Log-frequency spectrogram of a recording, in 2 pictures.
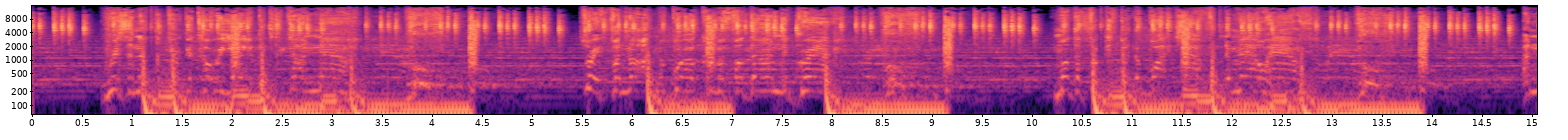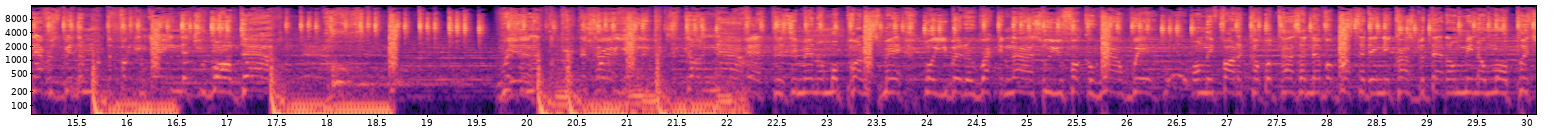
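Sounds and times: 
slowed bass-boosted music: 1.1s - 4.5s, 6.2s - 7.2s, 8.0s - 9.2s, 10.6s - 14.0s, 15.6s - 16.6s, 17.4s - 18.8s, 20.1s - 22.3s.

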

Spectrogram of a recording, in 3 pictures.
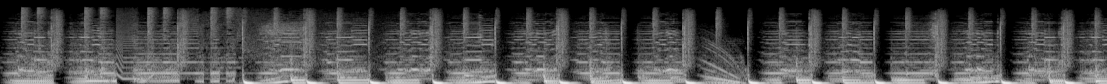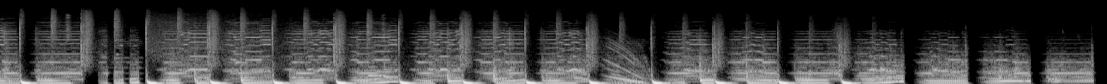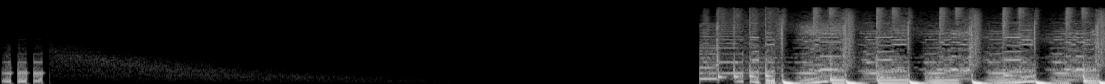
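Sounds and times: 
chill music mix: 0.0s - 22.0s, 29.2s - 33.1s.

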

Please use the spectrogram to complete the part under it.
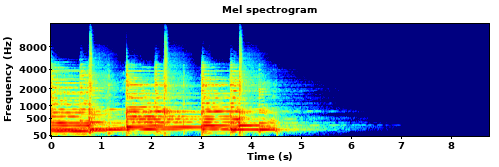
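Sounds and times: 
instrumental music: 0.0s - 5.9s.

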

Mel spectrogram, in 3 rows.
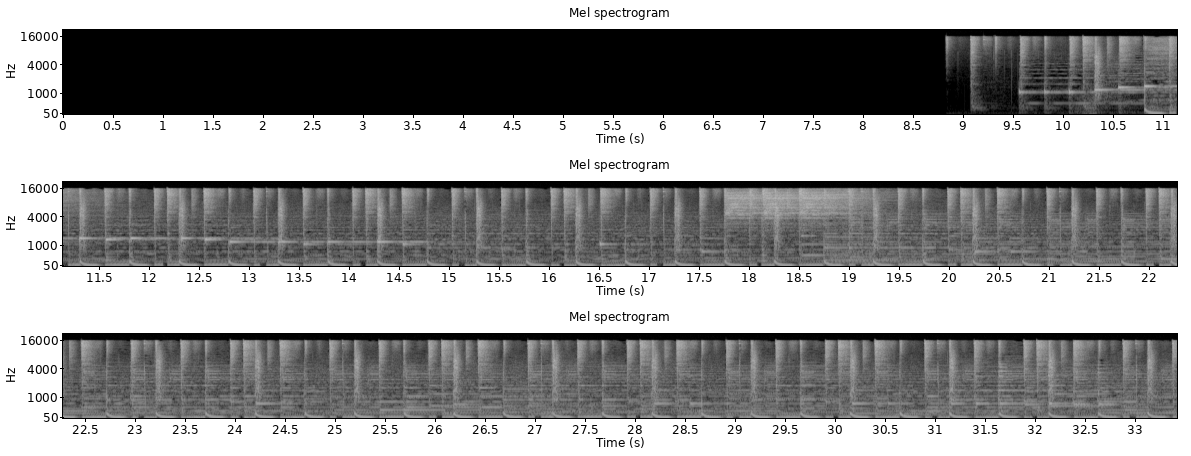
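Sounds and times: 
instrumental cover music: 8.8s - 33.4s.

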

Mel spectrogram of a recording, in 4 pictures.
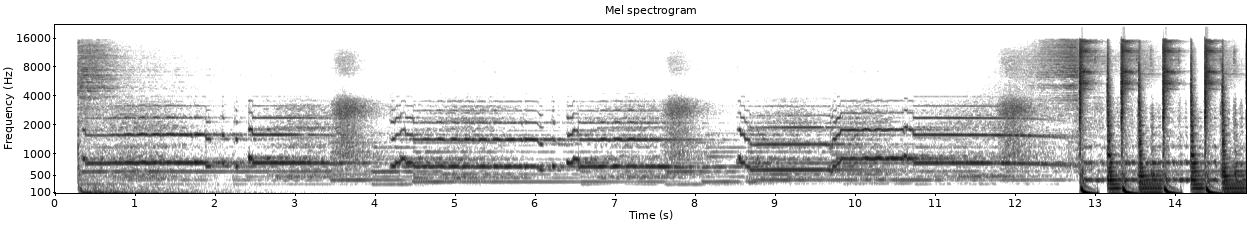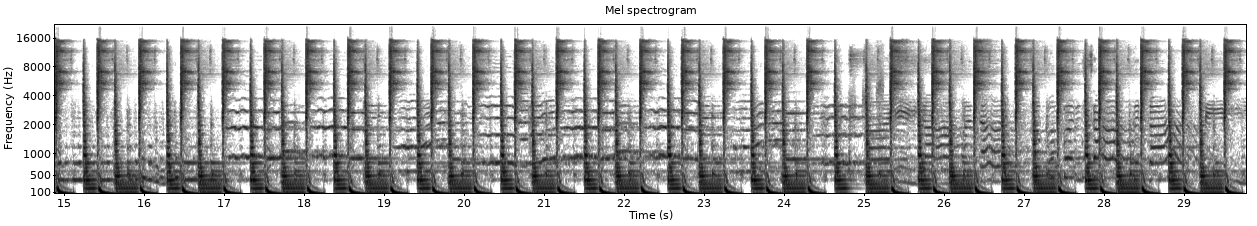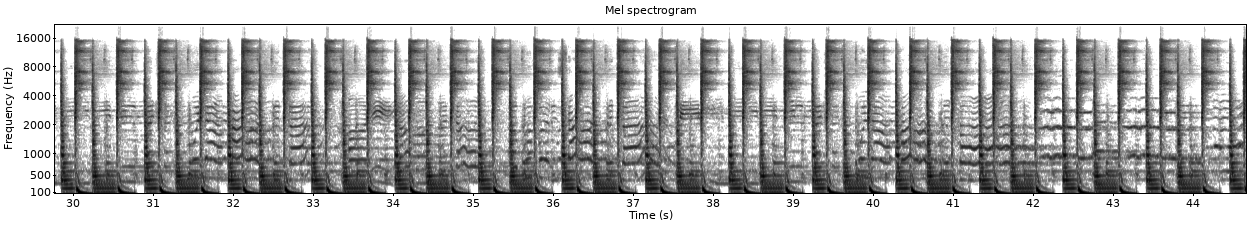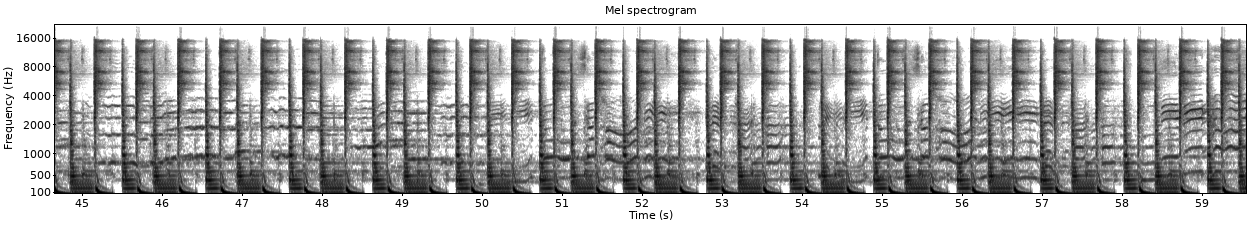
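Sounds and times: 
hard bass remix: 12.8s - 59.5s.

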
